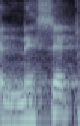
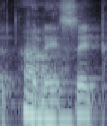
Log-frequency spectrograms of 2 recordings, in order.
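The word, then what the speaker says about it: Knesset: एवढासा देश निर्माण झाला तेव्हा तर लोकसंख्या 55 लाख होती, पण लोकशाही आहे त्यांची, पण संसदीय नेसेट म्हणतात त्याला, उच्चार कनेसेट करतात, स्पेलिंग केनी चालू होतं.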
